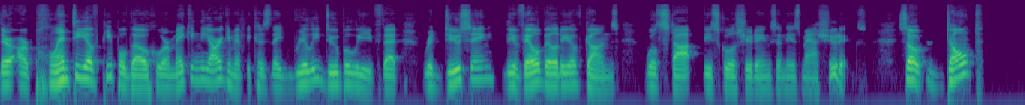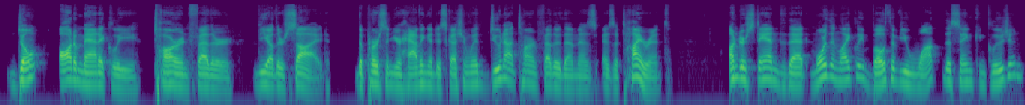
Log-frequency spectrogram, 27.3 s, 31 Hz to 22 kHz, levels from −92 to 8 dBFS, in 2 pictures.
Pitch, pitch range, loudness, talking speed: 120 Hz, 105-145 Hz, -26 LUFS, 155 wpm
